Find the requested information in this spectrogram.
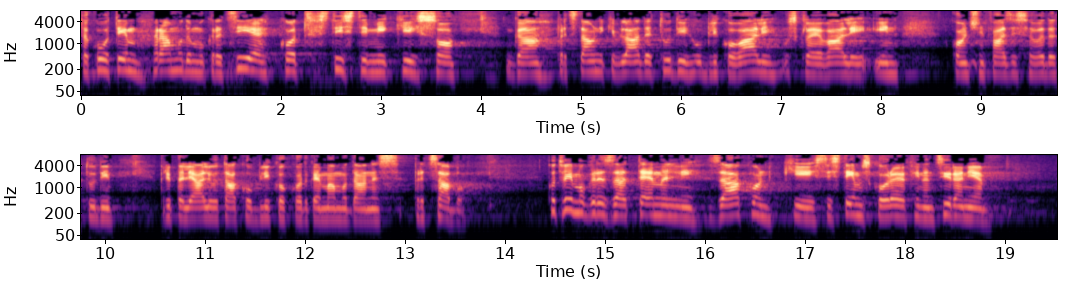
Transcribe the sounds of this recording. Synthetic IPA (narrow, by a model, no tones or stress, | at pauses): t̪akoːwt̪eːmxɾaːmud̪ɛmɔkɾat̪siːjɛkɔt̪st̪ist̪imikisɔ | ɡapɾɛt̪st̪aːwnikiʋlaːd̪ɛt̪uːd̪iɔblikɔʋaːliusklajɛʋaːliʔin | wkɔnt͡ʃnifaːzisɛʋəd̪at̪uːd̪ipɾipɛljaːliwt̪aːkɔɔbliːkɔkɔd̪ɡaimaːmɔd̪aːnɛspɾɛt̪saːbɔ | kɔt̪ʋeːmɔɡɾɛːzat̪ɛːmɛlnizaːkɔnkʰisist̪eːmskɔuɾɛjɛfinant̪siːɾanjɛ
